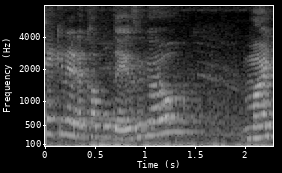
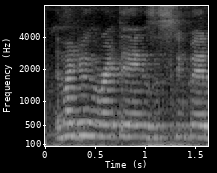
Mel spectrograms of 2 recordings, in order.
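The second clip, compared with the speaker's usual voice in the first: ordinary delivery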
